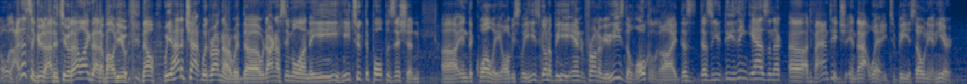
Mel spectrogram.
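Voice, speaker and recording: A man with a non-native accent talks very fast at a fairly high pitch, his pitch swinging very widely. Noticeable background noise sits behind him. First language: not English. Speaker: motorsport paddock reporter. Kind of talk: live event coverage chat.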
